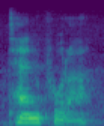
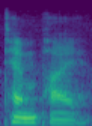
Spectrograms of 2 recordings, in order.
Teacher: It's pronounced differently depending on what kind of sound comes next. When N is followed by a labial consonant, it assimilates to an M.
